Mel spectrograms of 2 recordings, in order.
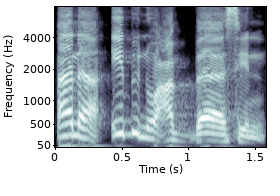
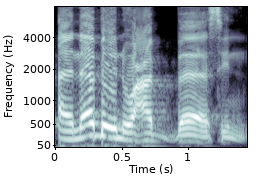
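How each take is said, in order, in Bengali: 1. ibnu-র শুরুর i আলাদাভাবে উচ্চারিত হয়। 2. ibnu-র শুরুর i নীরব থাকে এবং আগের শব্দের সাথে যুক্ত হয়। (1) "কিন্তু এখানে ইবনু হবে না" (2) "আনার সাথে মিলিয়ে পড়তে হবে"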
